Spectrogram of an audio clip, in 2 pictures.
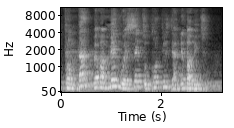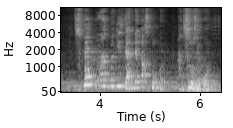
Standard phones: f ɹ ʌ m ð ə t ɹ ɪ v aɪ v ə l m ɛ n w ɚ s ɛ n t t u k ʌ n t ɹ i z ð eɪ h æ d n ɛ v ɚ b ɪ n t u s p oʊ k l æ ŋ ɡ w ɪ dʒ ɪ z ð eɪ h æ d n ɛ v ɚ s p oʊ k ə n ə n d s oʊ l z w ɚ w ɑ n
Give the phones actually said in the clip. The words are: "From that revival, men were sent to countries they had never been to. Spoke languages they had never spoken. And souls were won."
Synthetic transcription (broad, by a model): f ɹ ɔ m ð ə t w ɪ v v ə m ɛ n w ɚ s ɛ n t t u k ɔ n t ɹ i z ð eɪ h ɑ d n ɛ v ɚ b ɪ n t u s p oʊ k l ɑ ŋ ɡ w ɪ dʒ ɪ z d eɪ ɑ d n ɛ v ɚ s p oʊ k ə n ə n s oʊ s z w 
